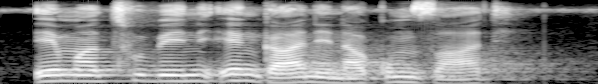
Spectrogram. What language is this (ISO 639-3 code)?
zul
